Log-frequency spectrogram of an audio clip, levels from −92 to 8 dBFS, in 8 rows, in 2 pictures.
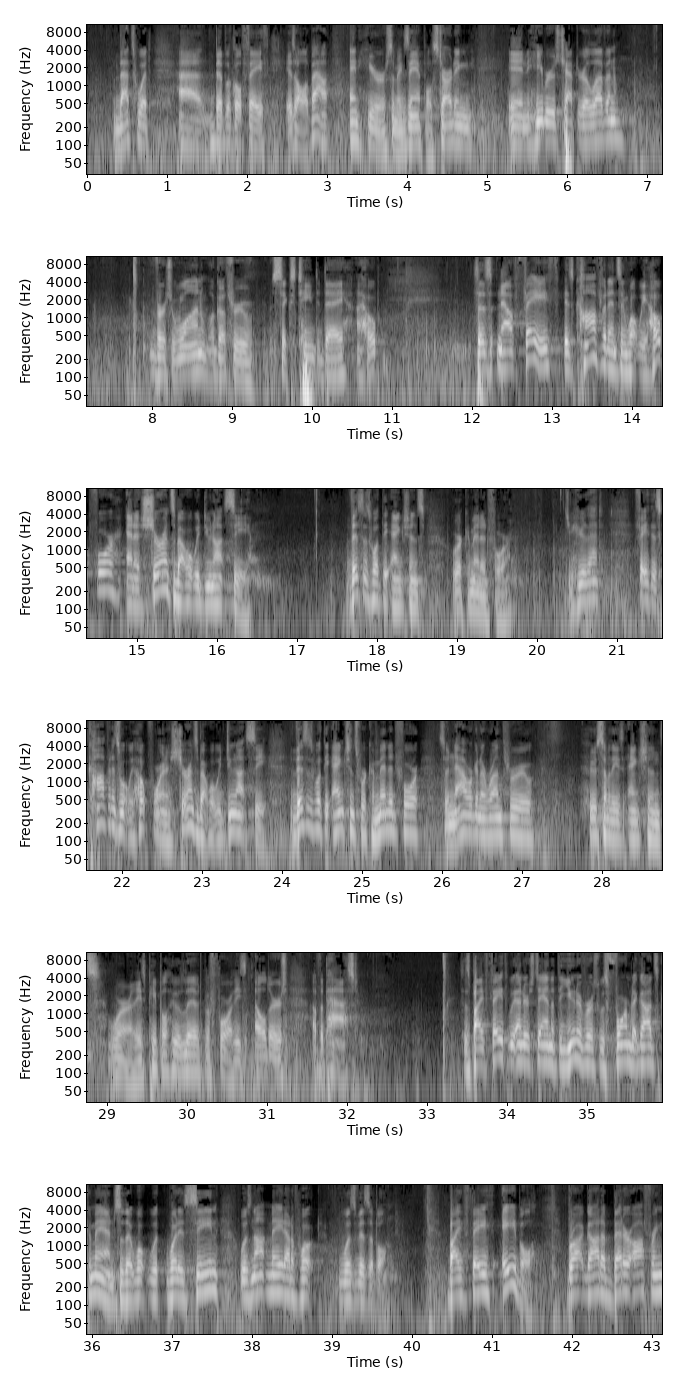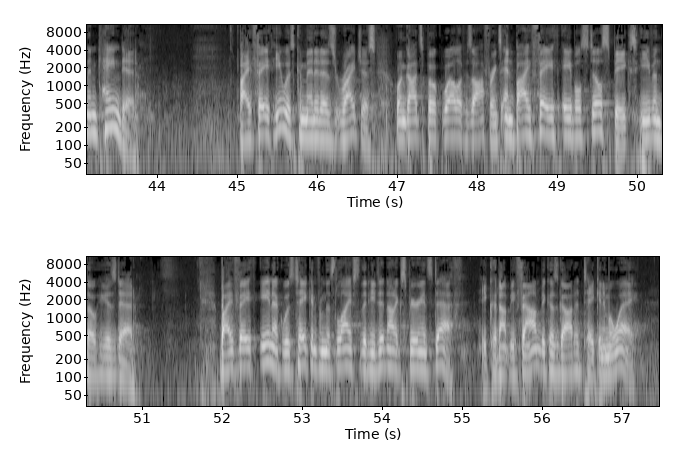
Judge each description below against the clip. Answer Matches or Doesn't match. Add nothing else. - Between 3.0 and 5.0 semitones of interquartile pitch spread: Doesn't match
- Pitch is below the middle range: Matches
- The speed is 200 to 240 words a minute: Matches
